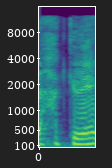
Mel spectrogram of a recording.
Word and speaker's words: 학교: So here, 리디아 씨, 오늘 학교에 가요? repeat. 리디아 씨, 오늘 학교에 가요? Okay, 리디아 씨, 오늘 학교에 가요? Okay, 학교. Always remember, we are going to have the second syllable being in a like primary stress or something.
